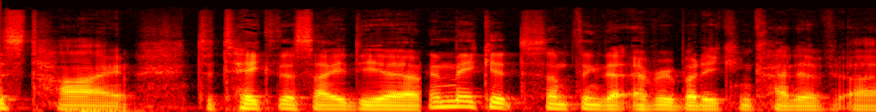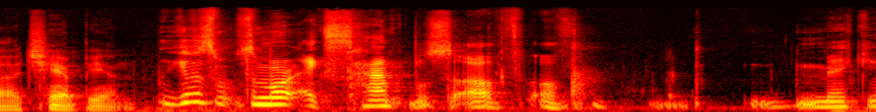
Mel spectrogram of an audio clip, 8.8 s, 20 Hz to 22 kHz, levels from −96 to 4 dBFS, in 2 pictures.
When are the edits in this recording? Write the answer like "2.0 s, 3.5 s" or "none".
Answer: 2.1 s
